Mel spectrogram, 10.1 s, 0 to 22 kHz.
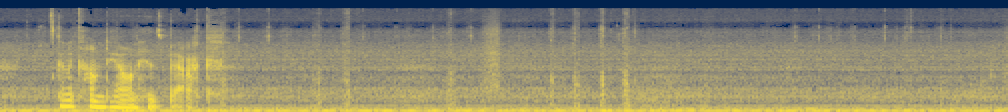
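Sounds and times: steady low hum: 0.0 - 10.0
felting needle ticks: 1.8 - 4.8, 7.8 - 9.7.

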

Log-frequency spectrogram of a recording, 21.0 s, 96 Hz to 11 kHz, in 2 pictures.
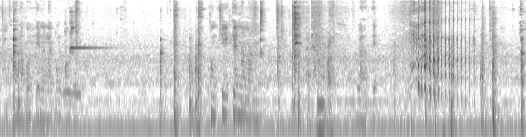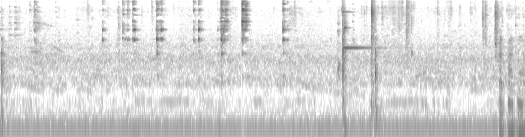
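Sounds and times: eating clicks: 8.2 - 9.5.

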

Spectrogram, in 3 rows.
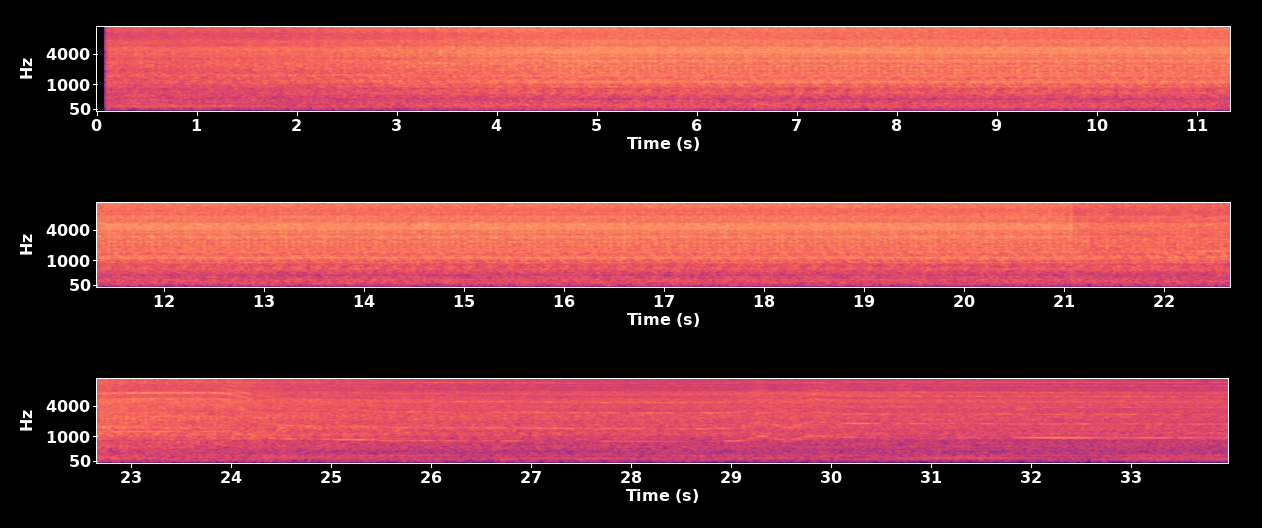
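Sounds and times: diesel engine idling: 0.1 - 31.9
faint descending whines: 21.0 - 33.9.

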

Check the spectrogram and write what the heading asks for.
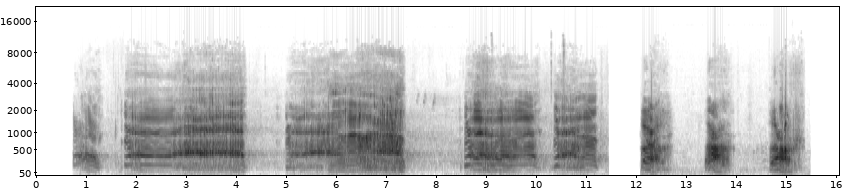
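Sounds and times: camel bellowing: 5.0 - 7.6, 8.5 - 11.4.

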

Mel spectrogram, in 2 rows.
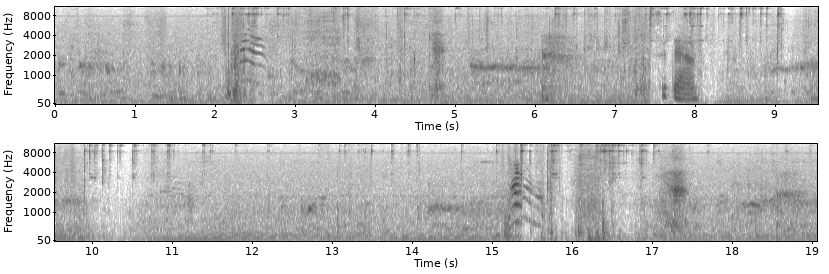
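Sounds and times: pet crying: 2.2 - 2.8, 15.2 - 15.7.

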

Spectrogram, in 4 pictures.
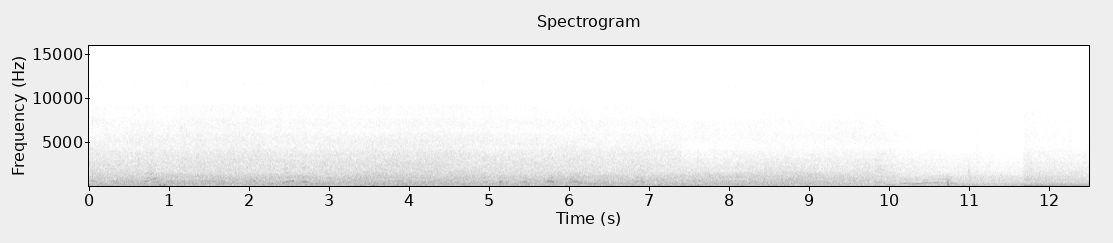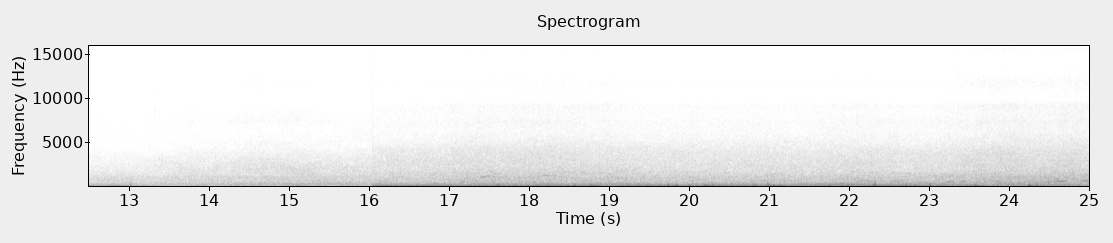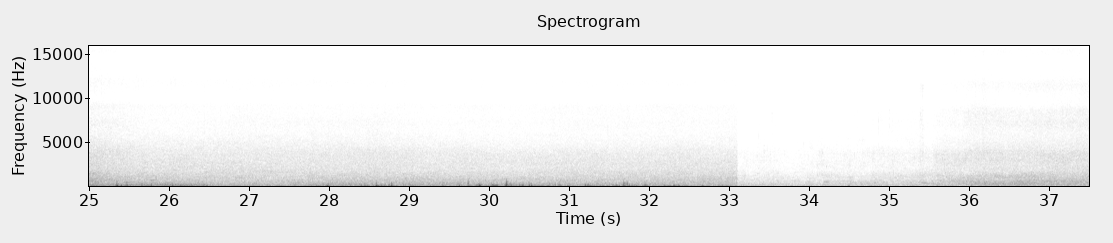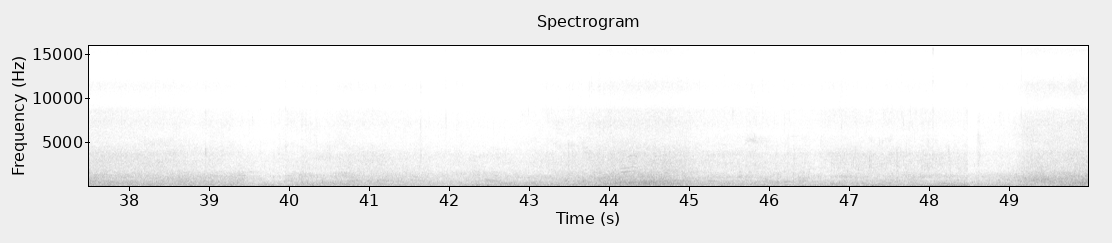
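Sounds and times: faint voices: 0.0 - 31.9, 32.7 - 49.4
surf: 0.0 - 49.9
waves washing onto beach: 0.0 - 49.9
wind buffeting microphone: 6.8 - 33.2
low mechanical hum: 16.0 - 33.1.

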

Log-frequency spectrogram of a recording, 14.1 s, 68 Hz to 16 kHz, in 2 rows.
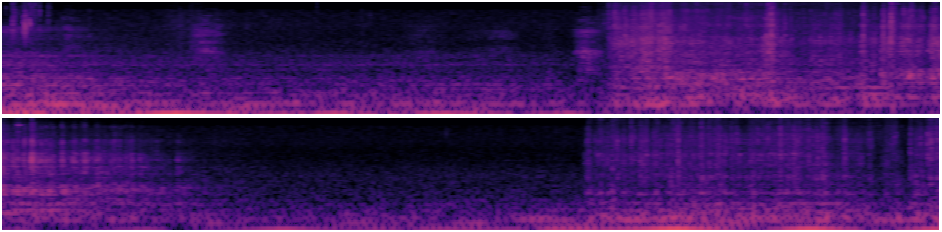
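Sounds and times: low rumble: 0.0 - 4.5.

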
